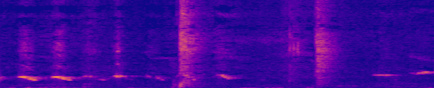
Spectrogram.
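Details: White-rumped shama singing in fighting style to provoke rivals: a fast run of short clear whistled notes, then sharp clicking bursts and a few scattered higher whistles, with light background rustle.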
